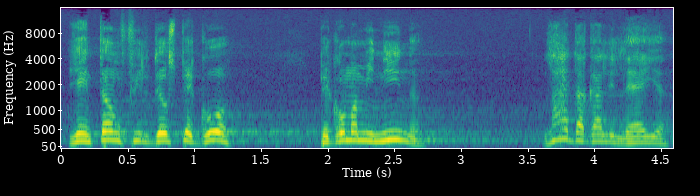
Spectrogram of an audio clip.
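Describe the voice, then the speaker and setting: A man's voice: sits high, moderate pace, slight background noise. A middle-aged man with a Brazilian Portuguese accent preaching at a seminar, telling stories with jokes and keeps asking his audience "né?". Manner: animated, jokes and acts out quoted voices, keeps asking "né?". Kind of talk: humorous storytelling sermon. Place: church or seminar hall. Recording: echoey hall.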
